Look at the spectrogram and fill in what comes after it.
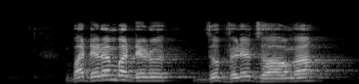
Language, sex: Venda, male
